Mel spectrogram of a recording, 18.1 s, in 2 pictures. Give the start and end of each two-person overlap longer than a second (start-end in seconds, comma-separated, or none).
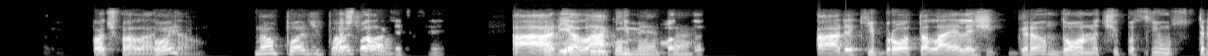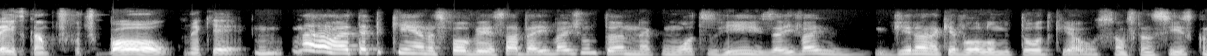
4.1-5.3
